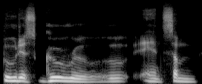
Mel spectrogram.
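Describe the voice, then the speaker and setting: A man's voice: medium pitch, measured pace, dark tone. A man with a mid-range voice chats on a podcast panel. He muses in a conversational way, and the sound is very dry, with no room echo. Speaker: podcast speaker.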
